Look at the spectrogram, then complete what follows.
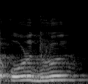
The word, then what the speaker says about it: उर्दू: बोलो उर्दू, उधर्व नहीं है ये, कई बच्चे इसको उधर्व पढ़ते हैं, क्या है, उर्दू।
